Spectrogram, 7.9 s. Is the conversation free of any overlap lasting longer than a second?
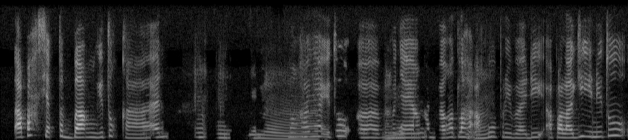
Yes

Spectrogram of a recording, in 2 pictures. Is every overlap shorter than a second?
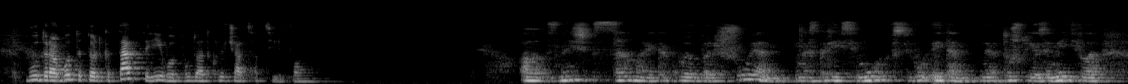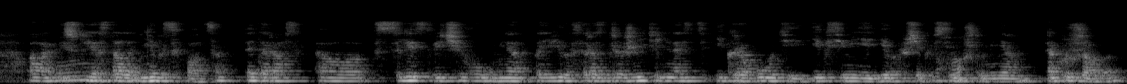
No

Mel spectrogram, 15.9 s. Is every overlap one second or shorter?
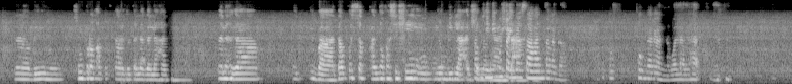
No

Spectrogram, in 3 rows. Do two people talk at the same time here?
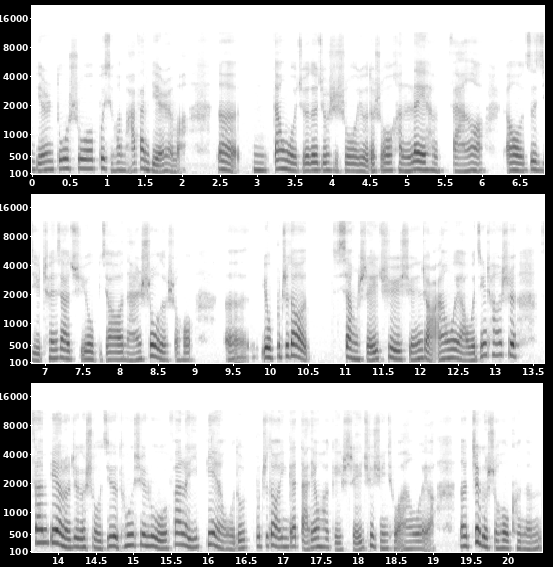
No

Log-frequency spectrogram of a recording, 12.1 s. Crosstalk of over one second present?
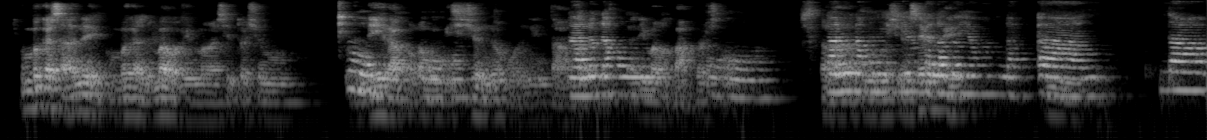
Yes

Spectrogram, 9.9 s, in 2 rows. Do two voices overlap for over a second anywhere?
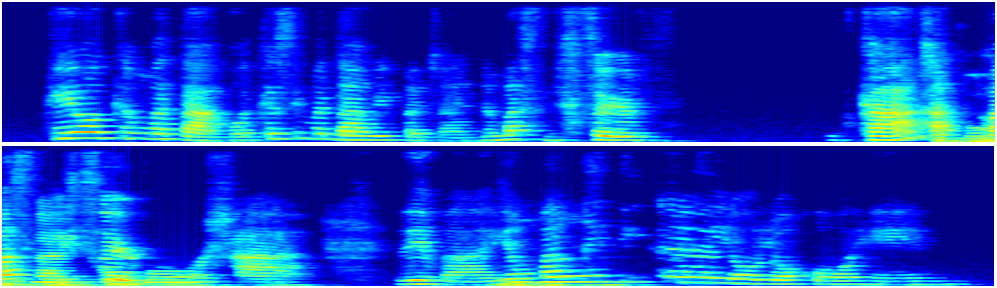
Yes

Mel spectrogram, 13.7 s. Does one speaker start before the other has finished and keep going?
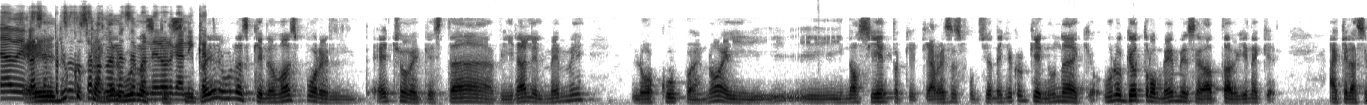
Yes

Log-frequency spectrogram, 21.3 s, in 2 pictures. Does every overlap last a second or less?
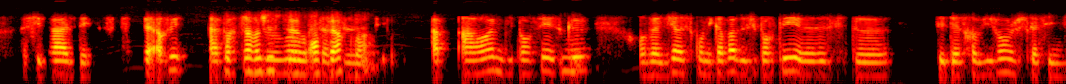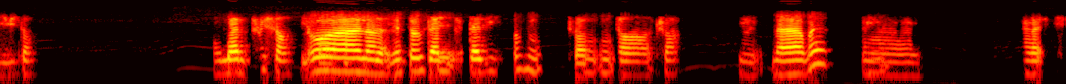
No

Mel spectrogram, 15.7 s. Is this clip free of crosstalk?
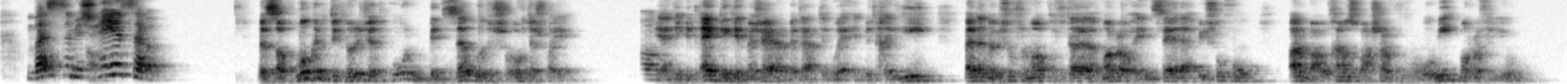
Yes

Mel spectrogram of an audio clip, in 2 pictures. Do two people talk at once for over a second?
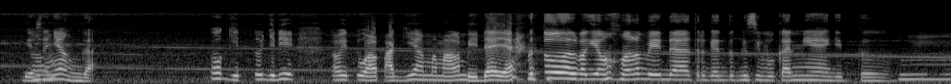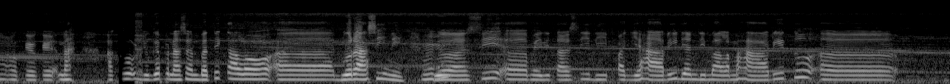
No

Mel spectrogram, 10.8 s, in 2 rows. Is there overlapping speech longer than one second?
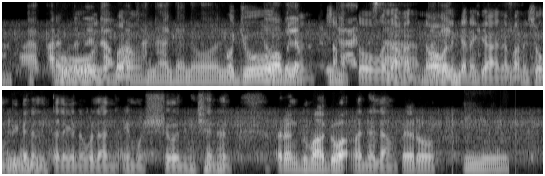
Yes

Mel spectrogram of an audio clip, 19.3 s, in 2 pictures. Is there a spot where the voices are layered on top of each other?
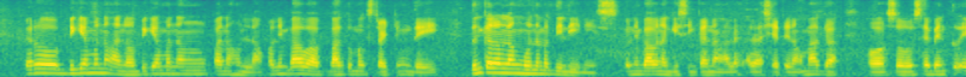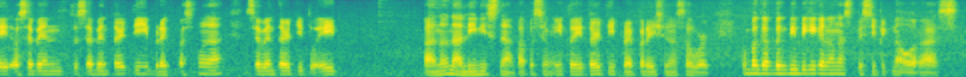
No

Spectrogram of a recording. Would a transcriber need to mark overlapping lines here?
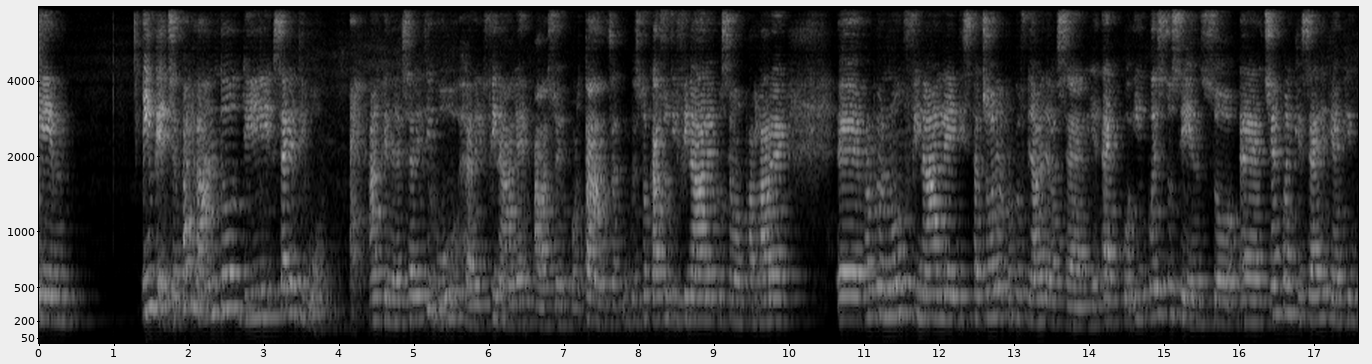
No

